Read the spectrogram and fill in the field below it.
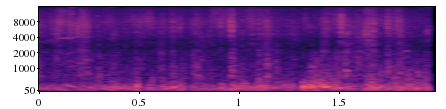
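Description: Hooves of a dun roan Quarter Horse clop in a quick, even rhythm close by, with faint bird cooing in the background.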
